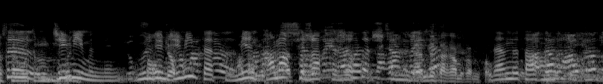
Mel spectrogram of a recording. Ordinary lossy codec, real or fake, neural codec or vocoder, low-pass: none; fake; vocoder, 22.05 kHz, 80 mel bands, Vocos; 7.2 kHz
